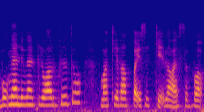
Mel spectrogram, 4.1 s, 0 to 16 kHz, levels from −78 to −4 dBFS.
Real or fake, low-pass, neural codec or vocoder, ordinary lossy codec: fake; 7.2 kHz; codec, 16 kHz, 1 kbps, FunCodec, trained on Chinese and English, 50 frames a second; none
